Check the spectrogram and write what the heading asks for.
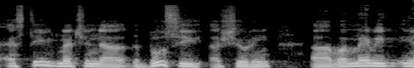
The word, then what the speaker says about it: Boosie: i thought you said gucci oh okay no boosie okay busy and it's not little boosie uh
